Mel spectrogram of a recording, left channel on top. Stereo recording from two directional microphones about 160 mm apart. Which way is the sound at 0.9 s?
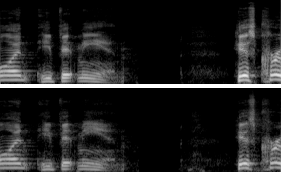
30° left (ahead or behind).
